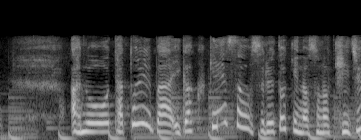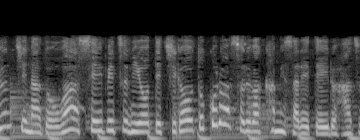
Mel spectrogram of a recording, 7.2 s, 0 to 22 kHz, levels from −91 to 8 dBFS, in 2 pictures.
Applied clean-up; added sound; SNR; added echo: none; none; none; none.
